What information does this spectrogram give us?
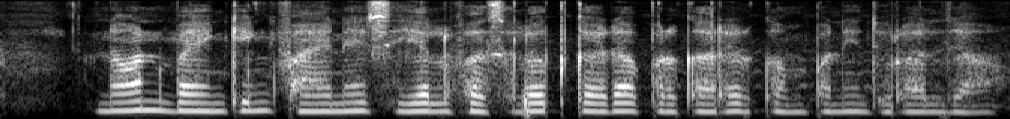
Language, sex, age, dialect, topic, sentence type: Magahi, female, 36-40, Northeastern/Surjapuri, banking, question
